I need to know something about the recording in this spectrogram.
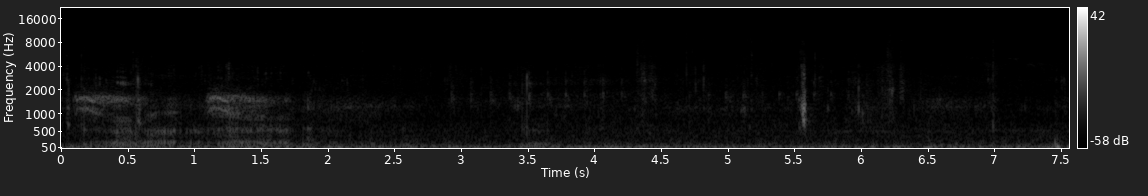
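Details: Wild boar feeding, giving two loud, harsh squealing calls with stacked overtones in the first two seconds, then quieter scattered snuffles, clicks and crunching sounds over a low rumbling background.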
